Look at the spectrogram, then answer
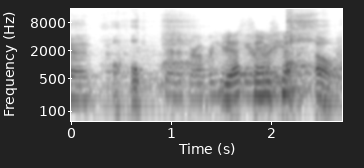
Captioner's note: chuckles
